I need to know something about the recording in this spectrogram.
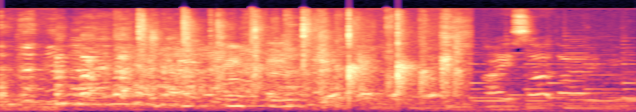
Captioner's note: laughs and claps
